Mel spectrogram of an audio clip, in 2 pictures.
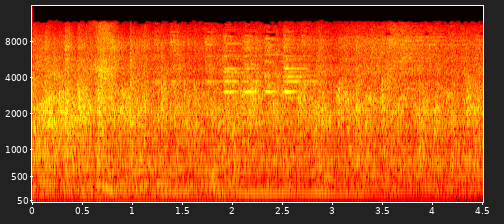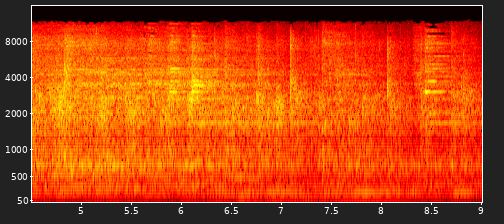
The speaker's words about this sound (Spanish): Dale un aplauso al Rey, aleluya.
